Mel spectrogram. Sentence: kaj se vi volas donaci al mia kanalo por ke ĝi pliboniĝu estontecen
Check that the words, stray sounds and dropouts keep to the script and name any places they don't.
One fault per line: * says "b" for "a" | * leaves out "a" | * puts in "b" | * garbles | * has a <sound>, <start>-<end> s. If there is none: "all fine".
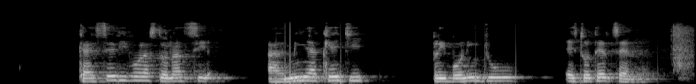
* leaves out "kanalo por"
